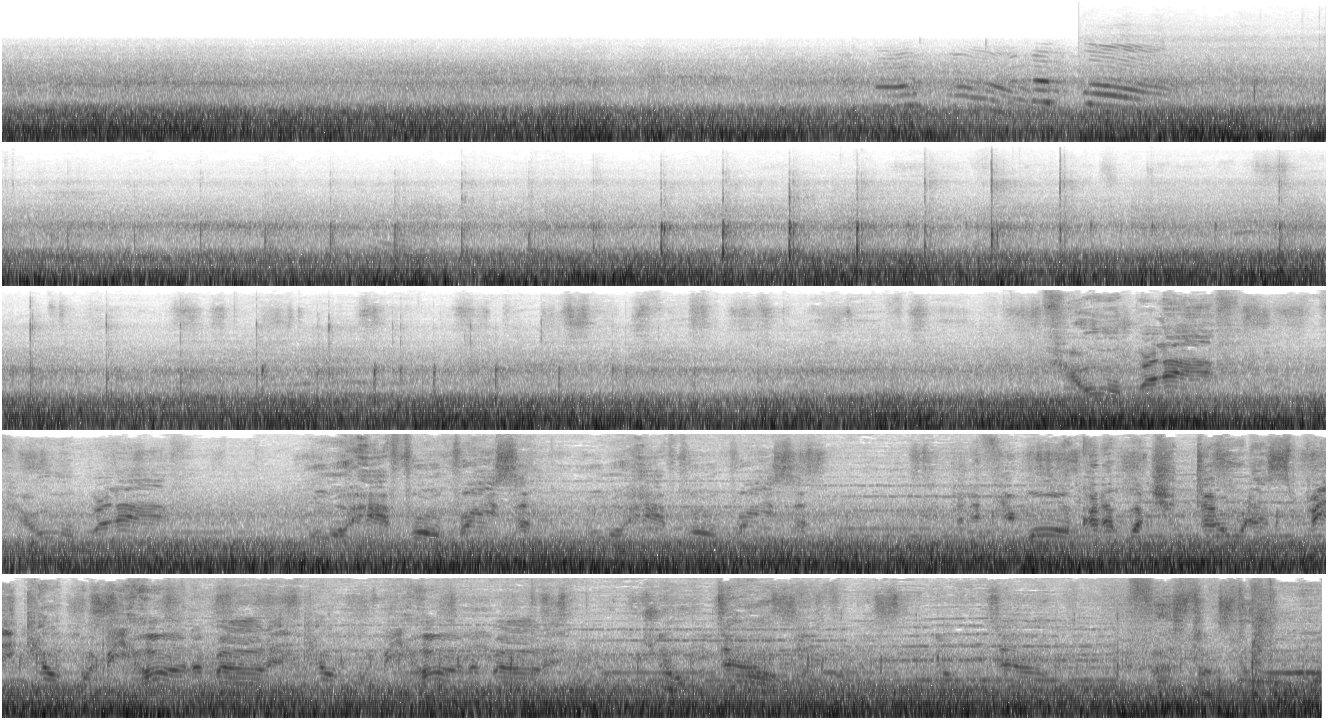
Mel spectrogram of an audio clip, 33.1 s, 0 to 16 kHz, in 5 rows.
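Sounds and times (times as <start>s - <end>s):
wind on microphone: 0.0s - 33.0s
skate wheels rolling on asphalt: 5.4s - 23.2s, 23.8s - 33.0s.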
